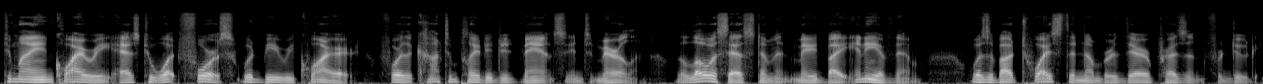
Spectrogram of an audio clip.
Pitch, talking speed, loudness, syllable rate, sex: 100 Hz, 155 wpm, -22 LUFS, 4.9 syllables/s, male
